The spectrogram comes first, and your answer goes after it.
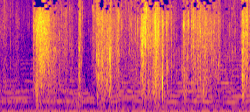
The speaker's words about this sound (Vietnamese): Những tiếng bước chân vẫn đều đều, lẹp xẹp.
